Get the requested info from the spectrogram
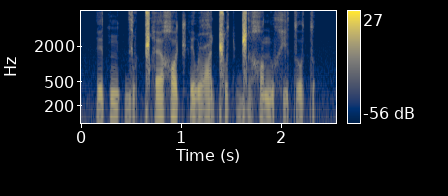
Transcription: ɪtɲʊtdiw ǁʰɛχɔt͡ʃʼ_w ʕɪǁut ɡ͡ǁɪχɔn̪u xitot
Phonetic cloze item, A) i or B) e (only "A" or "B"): B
